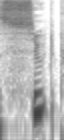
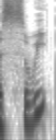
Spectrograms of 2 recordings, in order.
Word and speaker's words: suite: There's an interesting fact that the suit pronunciation used to be one of the old pronunciations of S-U-I-T-E. So you did have two pronunciations of that word, but they both coexisted and they fixed themselves in different parts of the English-speaking world. The other thing is the suite pronunciation is kind of marked as fancy. It's Frenchified.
